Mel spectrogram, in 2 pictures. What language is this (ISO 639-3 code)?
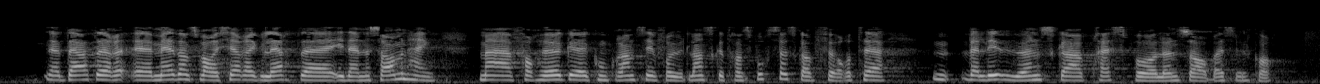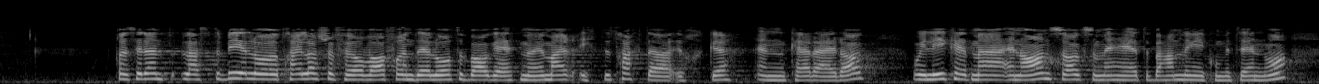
nno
